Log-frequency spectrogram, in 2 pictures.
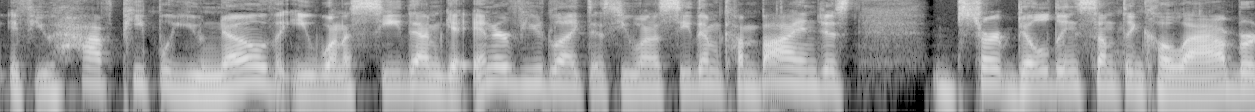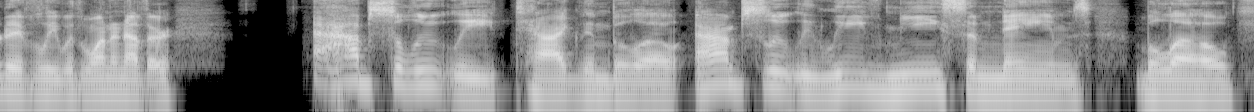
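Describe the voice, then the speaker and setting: A man hosts a casual fan talk show, speaking effusively and appreciatively to his guests and listeners during an interview and sign-off. His voice is mid-range, and the recording is dry and studio quality.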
